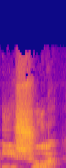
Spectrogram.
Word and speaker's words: Иешуа: Христа Иисуса, Машиаха Иешуа, его имя Иешуа, в русском мы произносим как Иисус, или в украинском так тоже, только пишется с одной И, Иисус, а так Jesus, там Иса, а буквально Иешуа или Иешуа, буквально Иегова Спаситель, Бог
